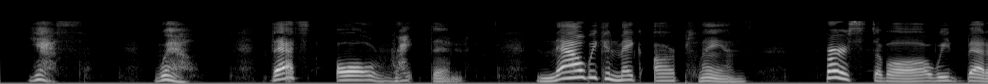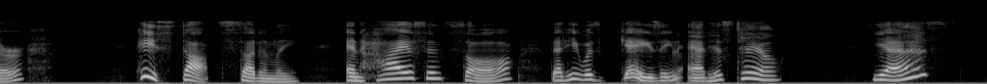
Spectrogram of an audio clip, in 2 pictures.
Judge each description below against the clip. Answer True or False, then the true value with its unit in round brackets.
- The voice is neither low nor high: True (180 Hz)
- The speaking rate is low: True (95 wpm)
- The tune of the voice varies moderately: False (7.0 semitones)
